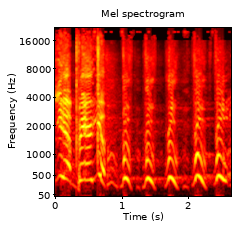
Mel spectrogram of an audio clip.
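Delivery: high, loud cheering and barking; frenzied woofs to rile up the dog; going crazy. Retold or imitated. Owner barking wildly with his dog Bear, going crazy. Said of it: "Like I'm going crazy".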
